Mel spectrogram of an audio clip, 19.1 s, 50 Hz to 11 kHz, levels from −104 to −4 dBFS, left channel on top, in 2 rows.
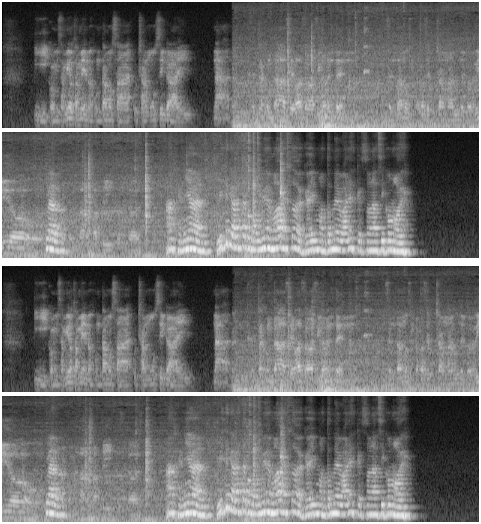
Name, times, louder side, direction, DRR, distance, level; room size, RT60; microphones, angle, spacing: voice 1, 0.6-3.8 4.2-12.4, left 1 dB, 35° right, 1.4 m, -34 dB
sound 1, 4.6-16.0, left 1 dB, 75° left, 0.8 m, -32 dB
voice 2, 10.4-10.8 12.8-17.7, left 1 dB, 10° left, 0.5 m, -18 dB
3.9 x 3.3 x 2.8 m
head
